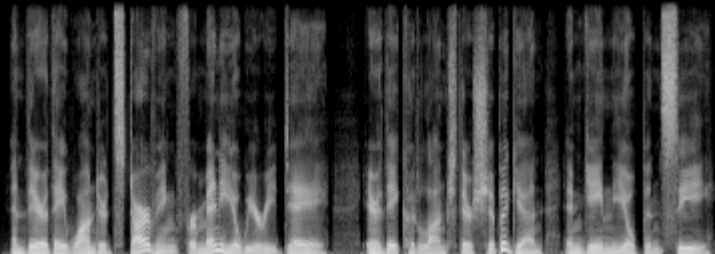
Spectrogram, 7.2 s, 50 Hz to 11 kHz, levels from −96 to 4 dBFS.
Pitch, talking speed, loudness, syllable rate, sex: 135 Hz, 185 wpm, -18 LUFS, 4.7 syllables/s, female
